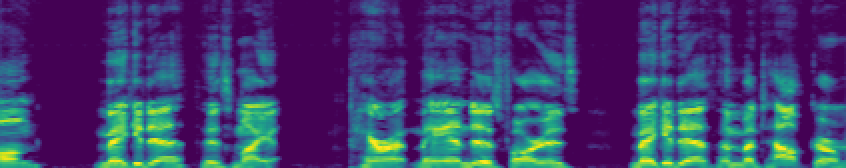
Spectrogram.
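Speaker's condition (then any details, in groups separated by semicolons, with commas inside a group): Cerebral palsy; can speak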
